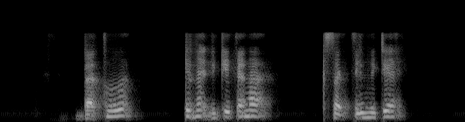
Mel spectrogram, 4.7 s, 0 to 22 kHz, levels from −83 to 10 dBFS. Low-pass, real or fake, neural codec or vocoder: 7.2 kHz; fake; codec, 16 kHz, 0.5 kbps, FreqCodec, smaller model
